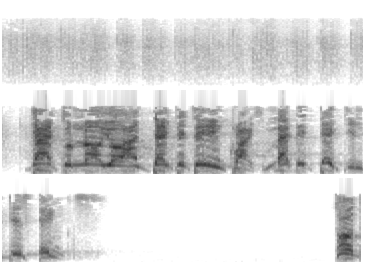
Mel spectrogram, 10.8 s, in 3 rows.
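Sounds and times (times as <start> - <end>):
audience hand clapping: 0.0 - 5.1
speech: 3.9 - 8.2, 10.6 - 10.7.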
